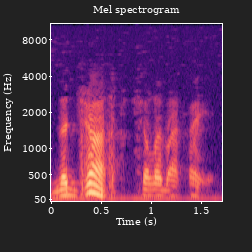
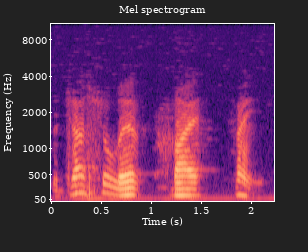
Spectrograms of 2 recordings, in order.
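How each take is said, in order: First: The word "just" is stressed. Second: The word "faith" is stressed.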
